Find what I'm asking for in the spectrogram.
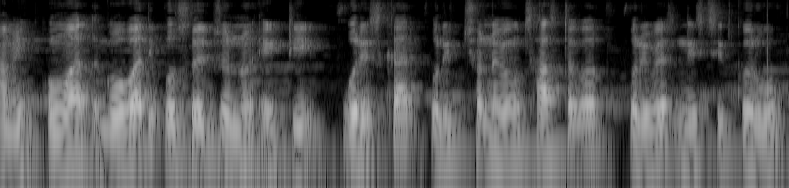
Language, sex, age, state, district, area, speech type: Bengali, male, 60+, West Bengal, Nadia, rural, spontaneous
